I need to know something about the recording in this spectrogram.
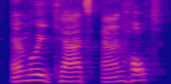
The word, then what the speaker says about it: Emily Katz Anhalt: Ah so great and I just want to make sure I I'm pronouncing your name correctly. Emily Catz and Halt.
